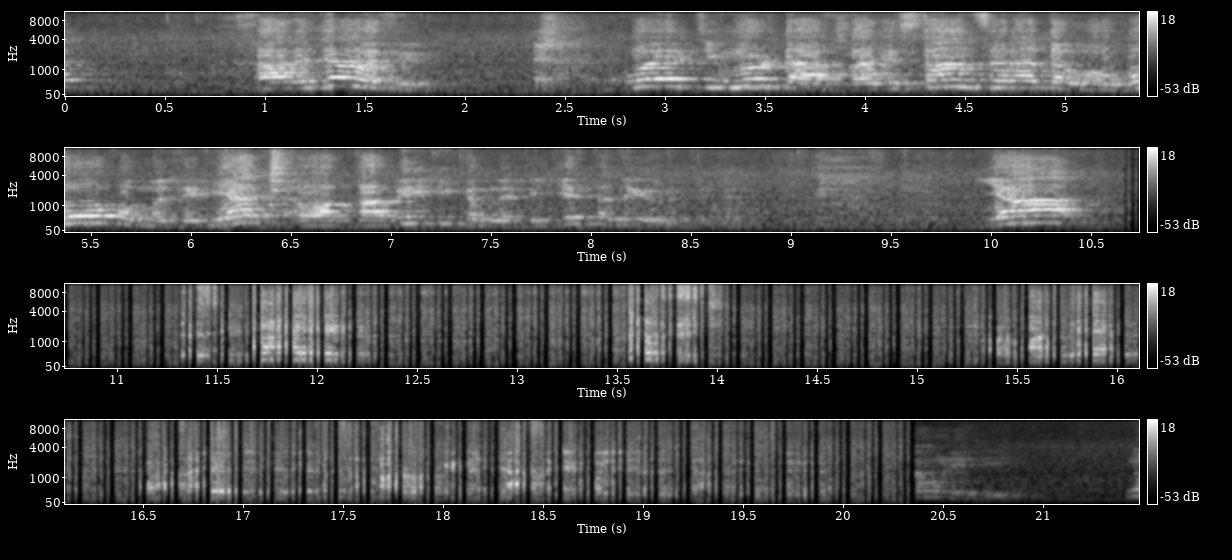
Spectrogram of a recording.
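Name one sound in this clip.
An elderly man speaks forcefully into a microphone, heard through a loudspeaker.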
